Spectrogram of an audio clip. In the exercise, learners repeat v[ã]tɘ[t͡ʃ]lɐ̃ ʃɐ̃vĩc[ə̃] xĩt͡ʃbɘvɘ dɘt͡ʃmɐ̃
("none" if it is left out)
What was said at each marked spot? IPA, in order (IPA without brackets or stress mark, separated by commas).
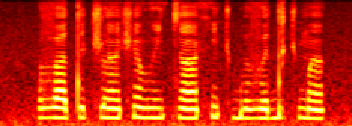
a, t͡ʃ, ã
